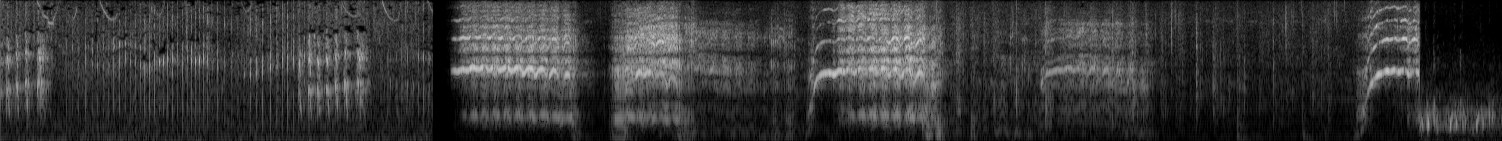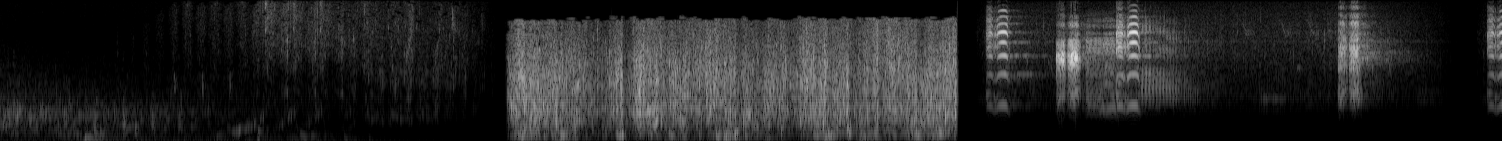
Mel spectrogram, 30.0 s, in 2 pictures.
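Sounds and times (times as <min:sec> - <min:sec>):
horse whinnying: 0:04.5 - 0:11.6, 0:13.6 - 0:14.2.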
